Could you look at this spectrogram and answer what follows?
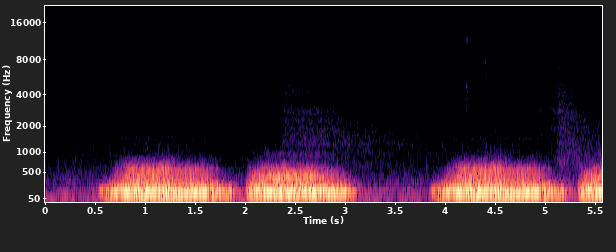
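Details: Lung auscultation with a stethoscope over the front of the chest: soft, low rushing breath sounds in regular cycles; normal breath sounds.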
